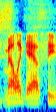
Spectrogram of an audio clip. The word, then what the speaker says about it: Malagasy: And the church that you work with there, is it the Malagasy Lutheran Church? Did I say that right? – Yep, that's right. Malagasy is the name of the people from Madagascar.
